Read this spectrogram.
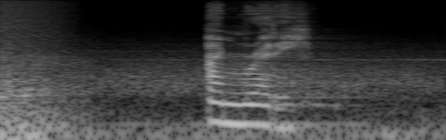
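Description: A young woman speaks with determination.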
